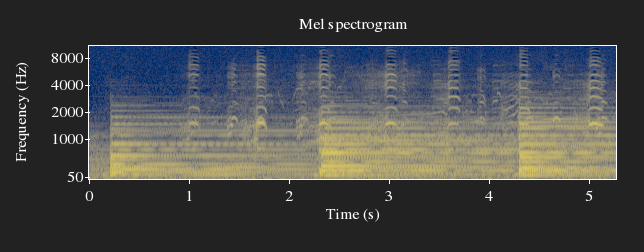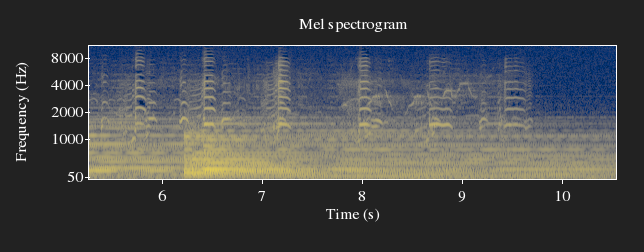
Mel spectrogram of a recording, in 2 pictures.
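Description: Geese honking, many short calls one after another, over sustained music chords that change about every two seconds. The calls start about a second in and stop near the end.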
